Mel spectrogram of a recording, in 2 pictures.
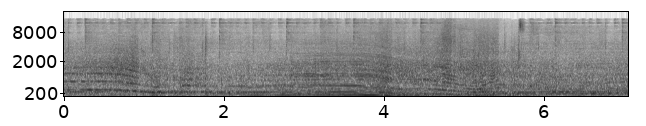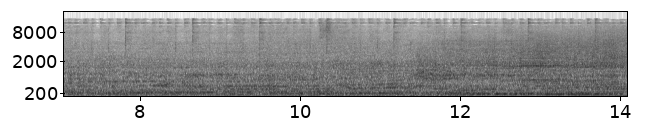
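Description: Racing car engines roar and rev as cars speed past.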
